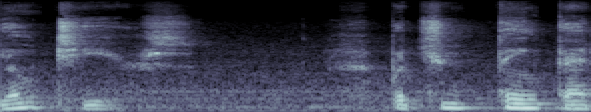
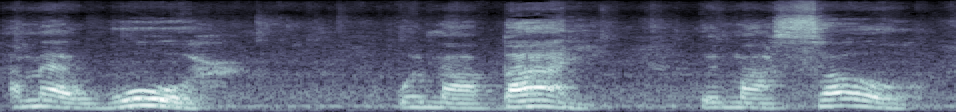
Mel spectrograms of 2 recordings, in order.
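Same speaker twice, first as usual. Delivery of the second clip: loud, raised, impassioned declaration; war cry; 4 semitones higher, 6 dB louder than usual. Real, not acted. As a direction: call it out like a fighter going to battle. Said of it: "Let me have my war cry".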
